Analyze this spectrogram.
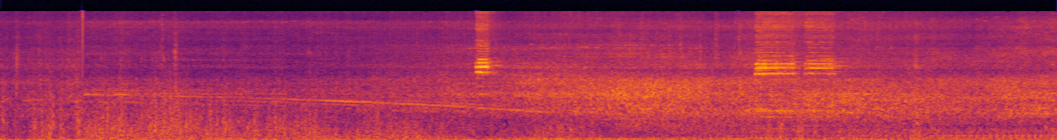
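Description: Motorcycle being ridden over a rough road, its engine and road noise running steadily. A vehicle horn gives a brief toot about halfway through and a longer toot a few seconds later.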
